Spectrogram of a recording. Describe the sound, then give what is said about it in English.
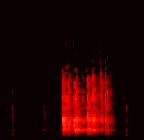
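Dice rolled for a persuasion check clatter down a dice tower in a dense, bright rattling burst lasting under a second, with a few isolated clicks before and after. Fairly loud, with no voices. “Yo, ooh, fucking dice tower.”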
